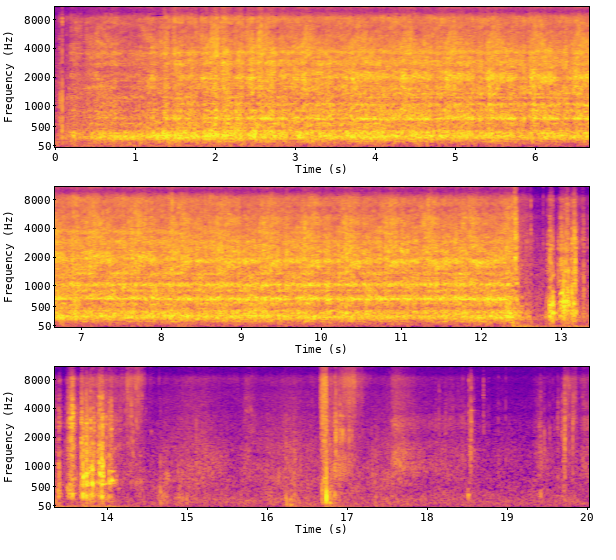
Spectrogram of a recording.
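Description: Hand ice auger drilling a hole through first ice: a steady, rhythmic scraping of the blades cutting ice for about twelve seconds. It stops suddenly, giving way to a few rattling knocks as the auger is pulled out, and one sharp knock near the end.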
